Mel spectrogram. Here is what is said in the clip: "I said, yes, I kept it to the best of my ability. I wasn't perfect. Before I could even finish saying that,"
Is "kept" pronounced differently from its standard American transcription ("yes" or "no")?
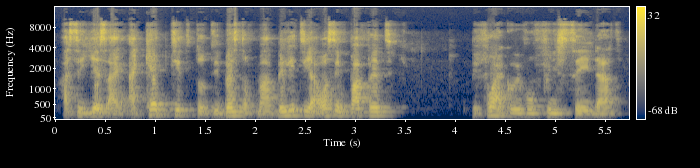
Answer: no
